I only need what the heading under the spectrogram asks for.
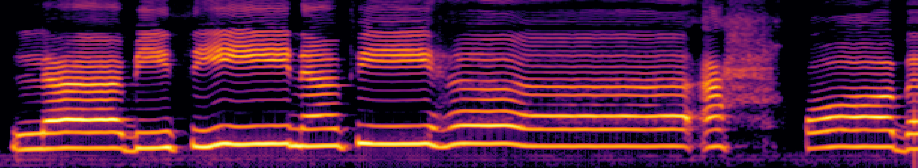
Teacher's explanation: قاف کے اوپر زبر آگے الف آگے الف مد 2 کاؤنٹ · مد منفصل جائز 4 to 5 کاؤنٹس کی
